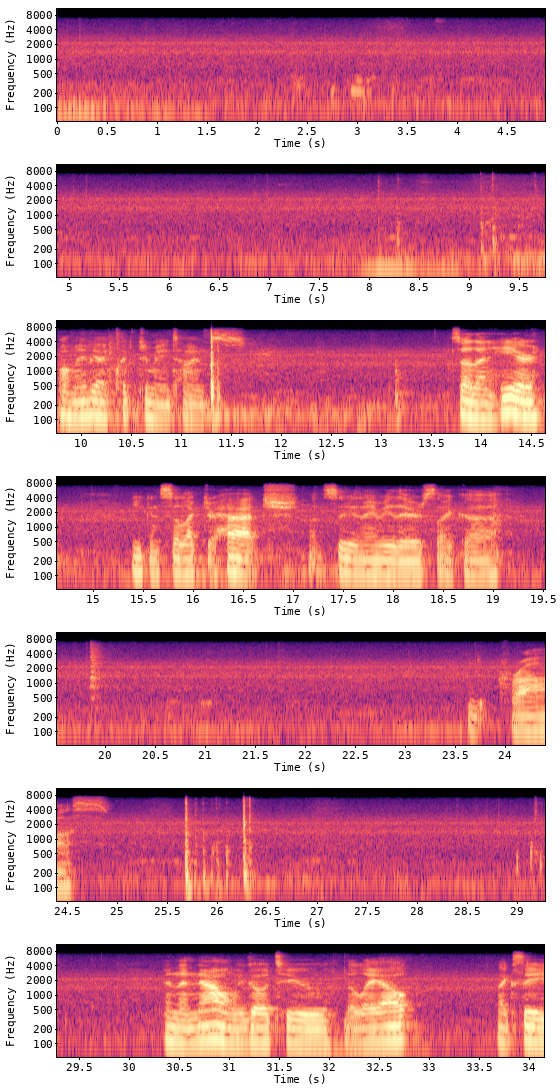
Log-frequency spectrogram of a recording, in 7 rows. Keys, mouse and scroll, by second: 0.0 click, 8.1 Escape, 9.8 click, 11.2 Return, 14.9 click, 17.4 click, 18.9 click, 19.6 click, 21.5 click, 25.6 KP_5, 25.8 KP_0, 25.9 KP_0, 26.2 Return, 28.3 click, 28.7 click, 28.9 Escape, 29.1 Escape, 32.0 click, 33.7-34.1 scroll up 1.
